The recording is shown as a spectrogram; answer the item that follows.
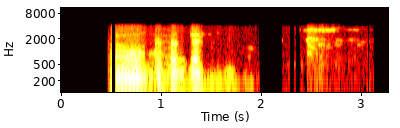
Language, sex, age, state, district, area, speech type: Hindi, male, 18-30, Bihar, Vaishali, rural, conversation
